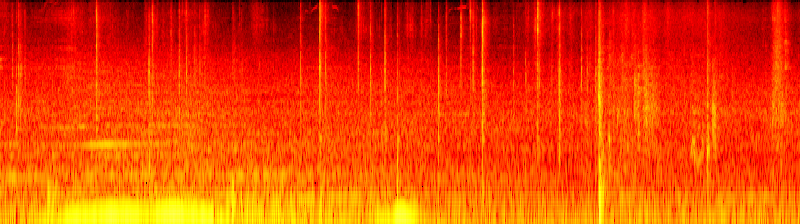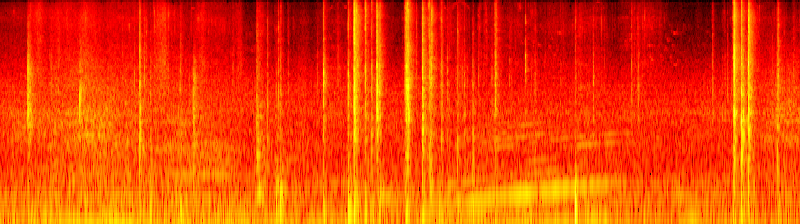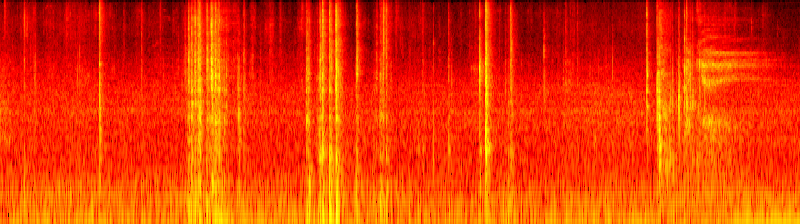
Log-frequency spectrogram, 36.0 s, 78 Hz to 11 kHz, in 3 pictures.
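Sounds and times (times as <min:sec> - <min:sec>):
clicks and taps on plastic case: 0:00.1 - 0:09.6, 0:14.0 - 0:34.4.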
